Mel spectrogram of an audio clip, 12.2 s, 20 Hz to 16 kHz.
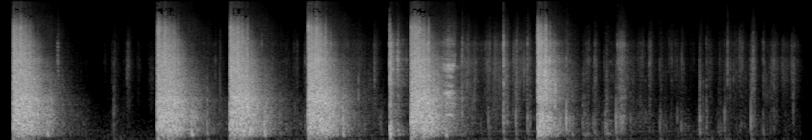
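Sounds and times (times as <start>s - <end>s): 
semi-automatic pistol shots: 0.2s - 1.1s, 2.4s - 6.9s, 8.0s - 8.5s.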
